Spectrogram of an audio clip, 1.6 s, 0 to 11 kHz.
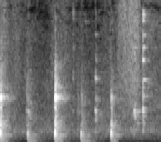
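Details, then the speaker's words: Rover V8 being rebuilt to replace a Hemi 6.1; crank shoved back and forth gives sharp metallic clacks about four a second – excessive crankshaft end float, knocks you don't want when running; crank to be removed to inspect shells. "you know I've supported off some end floors but this has got quite a lot of end floors and can you hear that that means it crank is moving like that and you don't want knocks like that when the car's running"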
